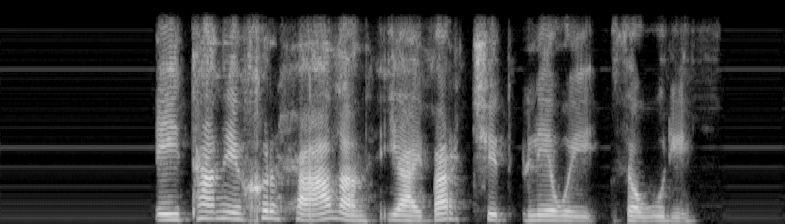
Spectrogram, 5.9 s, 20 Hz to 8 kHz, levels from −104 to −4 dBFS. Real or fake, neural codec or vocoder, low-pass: fake; vocoder, 22.05 kHz, 80 mel bands, HiFi-GAN; 7.2 kHz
